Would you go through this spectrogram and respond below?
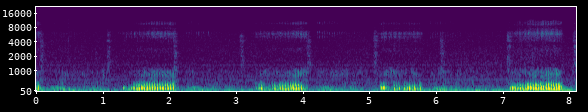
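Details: Relaxed short-legged Minuet cat producing a snore-like purr: four low, grainy rumbling bursts, the first and last the loudest, with faint breathing in the gaps.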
